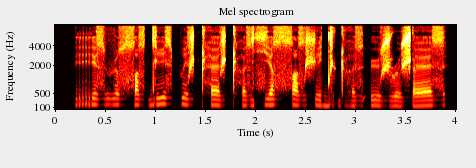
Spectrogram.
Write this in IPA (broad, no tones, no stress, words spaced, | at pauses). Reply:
rʲəzvyzsˤəzdiz pizʈʰɛzʈʰəzsʲɛz sˤizʃidʲə ɖʱəzʔyz ɭyzɽɛz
